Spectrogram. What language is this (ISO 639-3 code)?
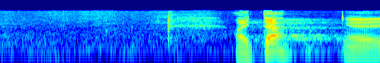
est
